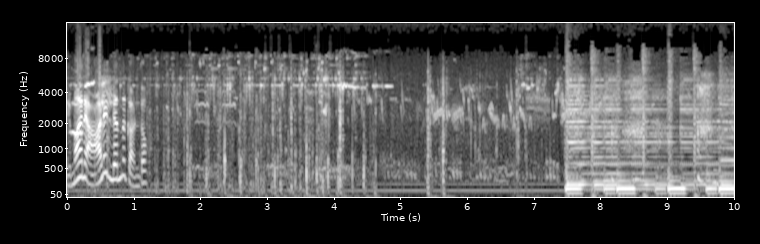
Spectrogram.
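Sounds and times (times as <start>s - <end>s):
horse hooves clopping: 0.0s - 7.4s
dove cooing: 0.0s - 7.8s
birds chirping: 0.0s - 9.8s.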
